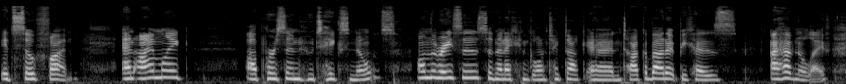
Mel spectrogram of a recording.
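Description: With a Western Canadian accent, a woman speaks in an animated tone at a high pitch and moderate pace, with ordinary pitch variation. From Canada, Alberta (city-raised). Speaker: podcast host, motorsport fan. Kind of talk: solo casual chat.

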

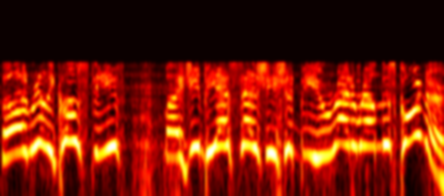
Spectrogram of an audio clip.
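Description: An extremely high-pitched voice comes through with clear background noise. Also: moderate pace. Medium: audio drama. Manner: whiny, naive, cheerful.

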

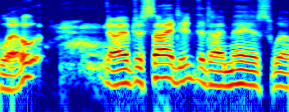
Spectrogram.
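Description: The clip is in a natural reading voice.

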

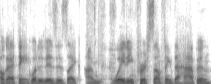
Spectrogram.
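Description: Against a quiet background, a man with a plain, everyday voice and fairly low pitch talks at a fairly quick pace with lively intonation, in a dry, close sound with no echo. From Canada. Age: 20s. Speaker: podcast host. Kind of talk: casual chat.

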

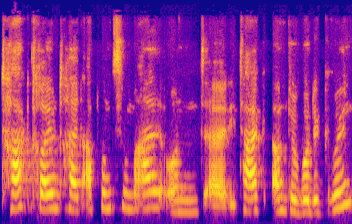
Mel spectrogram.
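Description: Recorded dry and close with no echo, this is a woman speaking. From Bavaria (Munich). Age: 20s. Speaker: former pro triathlete and mathematician. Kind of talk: interview. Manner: hesitant, many fillers.

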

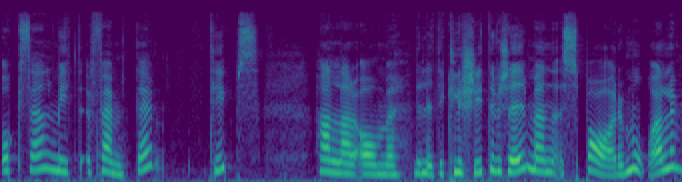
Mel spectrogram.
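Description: At a very slow pace, a woman with a high pitch speaks with lively intonation in a dry, close sound with no echo. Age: 20s. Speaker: podcast co-host. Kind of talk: casual chat.

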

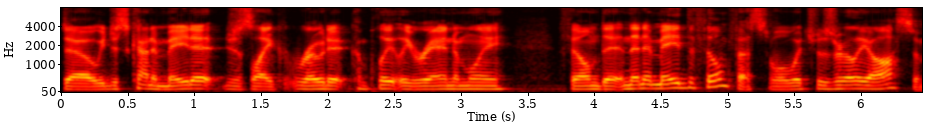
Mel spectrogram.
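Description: A man with an American accent talks at a very fast pace in a medium pitch, his intonation fairly even. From small-town Texas. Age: 20s. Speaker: musician. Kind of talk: interview. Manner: casual, hesitant with fillers.

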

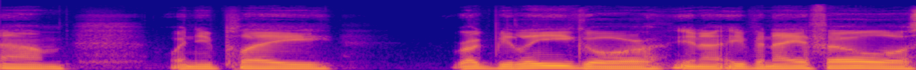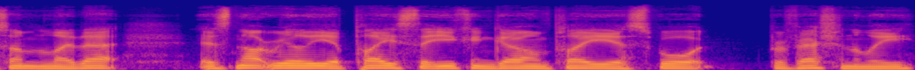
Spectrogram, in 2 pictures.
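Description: A man with an Australian accent speaks at a medium pitch and a fairly quick pace, his loudness very even. His intonation is monotone and flat, and the recording is very clean with a silent background. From Sydney, Australia. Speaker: hat and clothing brand founder. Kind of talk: casual interview chat.

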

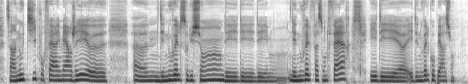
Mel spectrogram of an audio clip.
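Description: Speaking very slowly, a woman uses a fairly low pitch and a dark, mellow tone with fairly even intonation. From Bordeaux, France. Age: 30s. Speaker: social entrepreneur. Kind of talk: interview. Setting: office.

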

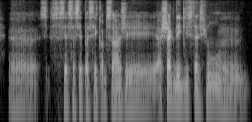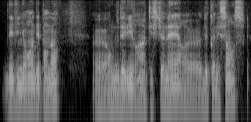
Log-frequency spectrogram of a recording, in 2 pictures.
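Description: A man speaks very slowly in a very deep, low voice with flat, monotone intonation. The recording is very clean, with a silent background. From France, Champagne (Reims). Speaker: wine tasting host, retiree. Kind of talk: interview. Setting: at home. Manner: halting.

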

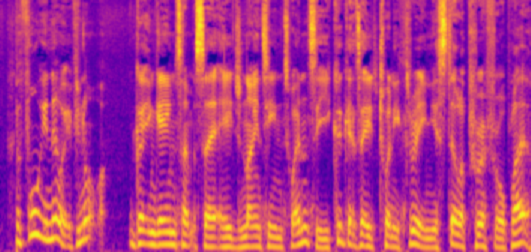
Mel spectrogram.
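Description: Very fast and very even in loudness, a man's fairly high voice moves with lively intonation. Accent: Welsh. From Wales. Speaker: rugby podcast host. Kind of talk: casual interview. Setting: studio.

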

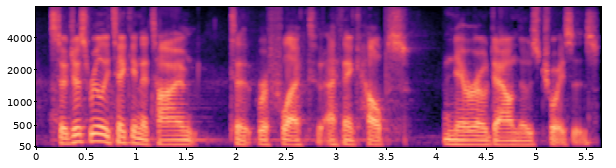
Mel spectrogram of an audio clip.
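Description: Very deep and low in pitch, a man's voice moves with lively intonation in a very clean recording with a silent background. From US, Maryland (DC metro area). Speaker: Marine Corps veteran, customer success manager. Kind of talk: interview. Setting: podcast.

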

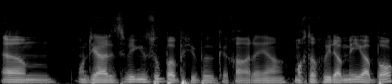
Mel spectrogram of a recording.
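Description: Monotone and flat, a man's fairly low voice moves at a moderate pace. The recording is very clean, with a silent background. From Switzerland. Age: 20s. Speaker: streamer and chat regular. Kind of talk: casual chat.

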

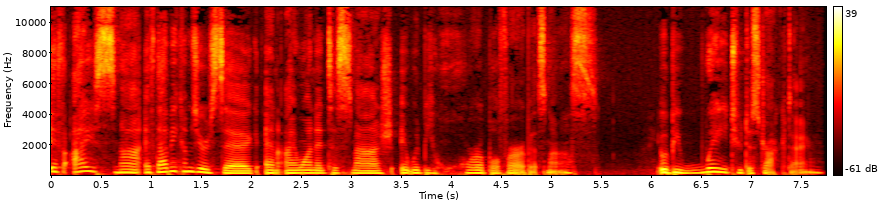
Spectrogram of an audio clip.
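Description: A woman with a fairly low pitch and a dark, mellow, somewhat breathy tone talks at a moderate pace with lively intonation. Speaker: podcast co-host. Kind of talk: casual chat.

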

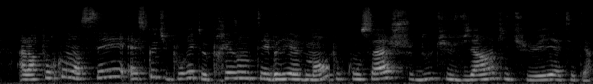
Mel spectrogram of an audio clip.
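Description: This woman's voice is high-pitched, with a dark, mellow tone. She keeps a moderate pace and ordinary pitch variation. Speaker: podcast host. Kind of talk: interview.

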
